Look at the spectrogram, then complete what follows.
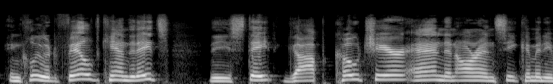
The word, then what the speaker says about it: Ngo: but uh weirdo semi-journalist ND how does he pronounce his last name go NGO uh you may know him as Internet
